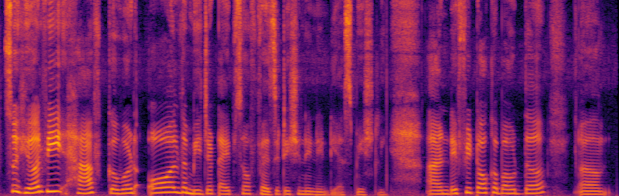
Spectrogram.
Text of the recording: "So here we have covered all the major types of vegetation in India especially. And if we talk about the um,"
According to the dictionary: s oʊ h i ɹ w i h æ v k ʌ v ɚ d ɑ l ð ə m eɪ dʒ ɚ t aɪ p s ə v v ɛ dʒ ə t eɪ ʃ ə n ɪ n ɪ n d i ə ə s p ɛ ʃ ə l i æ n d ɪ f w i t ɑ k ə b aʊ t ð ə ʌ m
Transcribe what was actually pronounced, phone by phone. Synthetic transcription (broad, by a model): s oʊ h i ɹ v i h æ v k ʌ v ɚ d ɑ l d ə m eɪ dʒ ɚ t aɪ p s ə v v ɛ z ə t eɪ ʃ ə n ɪ n ɪ n d i ə s p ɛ ʃ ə l i æ n d ɪ f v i t ɑ k ə b aʊ t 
